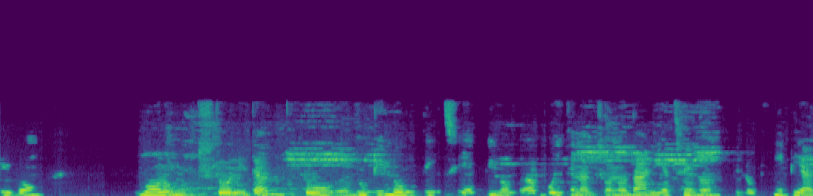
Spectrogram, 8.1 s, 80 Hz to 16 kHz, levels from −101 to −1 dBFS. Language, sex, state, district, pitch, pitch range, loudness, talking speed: Bengali, female, West Bengal, Jhargram, 210 Hz, 200-225 Hz, -22 LUFS, 160 wpm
